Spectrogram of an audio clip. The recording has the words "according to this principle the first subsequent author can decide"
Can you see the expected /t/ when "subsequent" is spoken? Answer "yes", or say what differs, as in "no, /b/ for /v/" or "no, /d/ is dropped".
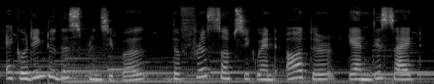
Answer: yes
